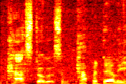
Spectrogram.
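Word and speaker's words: pappardelle: So, I've got some papadelli here or papadelli. You meant to really pronounce the de.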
